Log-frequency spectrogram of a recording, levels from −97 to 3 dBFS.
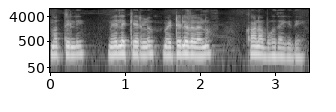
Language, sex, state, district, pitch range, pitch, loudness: Kannada, male, Karnataka, Koppal, 145-165 Hz, 160 Hz, -17 LUFS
